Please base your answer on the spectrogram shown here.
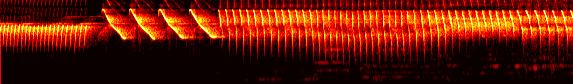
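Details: A canary, singing for training canaries, gives four quick descending swoops in a row, then launches into a long, fast pulsing trill that continues to the end.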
